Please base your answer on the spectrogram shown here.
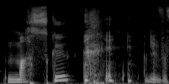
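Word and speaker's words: マスク: In Japanese, it's pronounced masku.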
